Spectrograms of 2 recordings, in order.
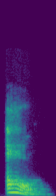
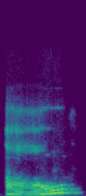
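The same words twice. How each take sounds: First: The pitch falls sharply from high to low. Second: The pitch rises from middle to high.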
